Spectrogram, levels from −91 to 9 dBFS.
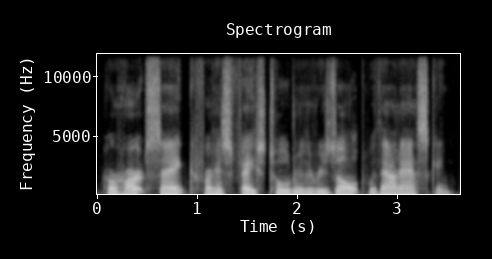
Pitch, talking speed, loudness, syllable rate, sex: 200 Hz, 200 wpm, -19 LUFS, 4.4 syllables/s, female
